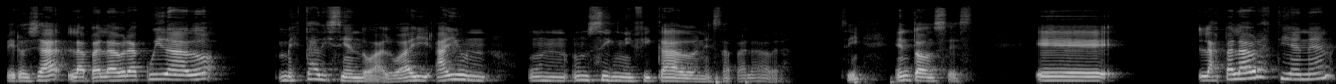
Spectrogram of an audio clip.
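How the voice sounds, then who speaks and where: Woman, teacher, gravelly voice, patient lecture. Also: on the low side, animated, slow pace. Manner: patient, checks in with listeners often. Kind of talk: lecture on early literacy.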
